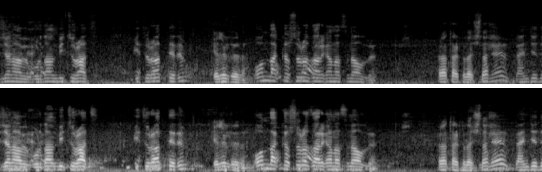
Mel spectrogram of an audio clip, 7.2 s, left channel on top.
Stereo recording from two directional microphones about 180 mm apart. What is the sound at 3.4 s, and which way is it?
Speech, 30° right (ahead or behind).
